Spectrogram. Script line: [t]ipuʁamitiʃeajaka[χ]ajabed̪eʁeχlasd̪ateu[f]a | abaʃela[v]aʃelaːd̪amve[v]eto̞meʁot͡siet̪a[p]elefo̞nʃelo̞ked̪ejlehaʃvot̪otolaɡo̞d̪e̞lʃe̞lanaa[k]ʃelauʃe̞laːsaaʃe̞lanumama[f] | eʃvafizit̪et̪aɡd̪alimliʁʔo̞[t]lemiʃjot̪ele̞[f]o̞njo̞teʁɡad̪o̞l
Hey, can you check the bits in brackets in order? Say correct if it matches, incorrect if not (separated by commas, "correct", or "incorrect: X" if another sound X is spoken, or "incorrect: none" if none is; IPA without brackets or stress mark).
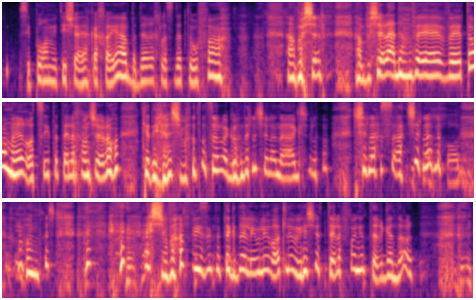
incorrect: s, correct, correct, incorrect: b, correct, incorrect: t, incorrect: ɡ, incorrect: ʃ, correct, correct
